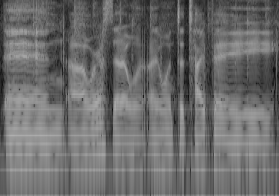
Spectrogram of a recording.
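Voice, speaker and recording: A man's voice: on the low side, flat delivery, moderate pace, a little mellow, faint music behind. A young man guesting on a radio show, talking casually about his clothing brand with lots of fillers and restarts. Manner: laid-back, rambling with many fillers. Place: radio studio.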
